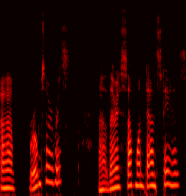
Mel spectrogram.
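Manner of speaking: very high, tiny, sweet small voice. Retelling a knock at the door, imitating the visitor's sweet, small voice. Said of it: "a very sweet, small voice".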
